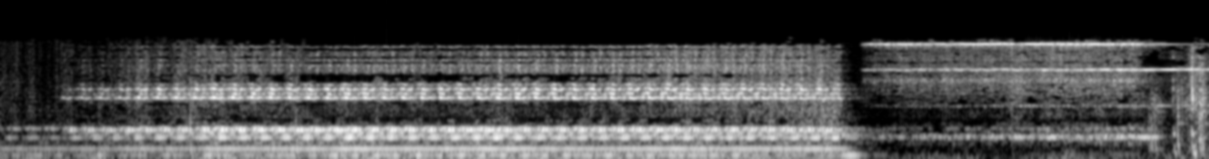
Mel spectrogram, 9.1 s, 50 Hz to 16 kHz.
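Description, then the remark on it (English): An old telephone bell at the District Attorney's office rings loudly and continuously at 2 o'clock in the morning with a harsh, metallic buzz, its tone shifting slightly about two-thirds of the way through. No one speaks. “Anybody that calls the DA's office at 2 o'clock in the morning doesn't rate as dignified an answer as that.”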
